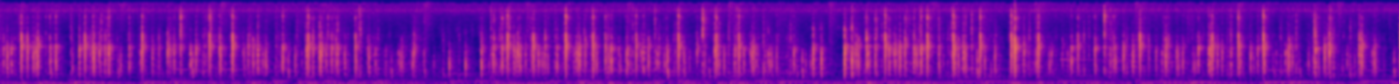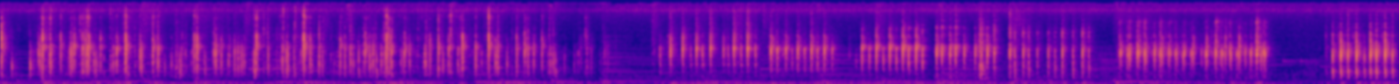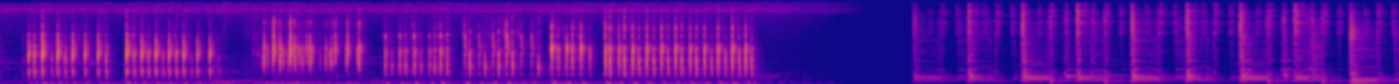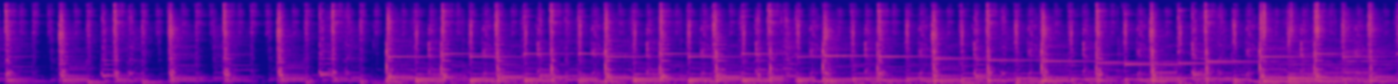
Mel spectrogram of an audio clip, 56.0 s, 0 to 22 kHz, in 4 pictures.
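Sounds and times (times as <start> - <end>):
mechanical keyboard typing: 0.0 - 20.0, 20.6 - 26.7, 27.3 - 35.6
background music: 0.0 - 32.0, 37.3 - 55.9.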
